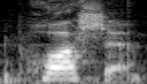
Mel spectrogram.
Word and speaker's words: Porsche: a name properly Porsche so there's like short a sound in the end Portia it was founded by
